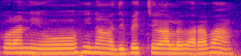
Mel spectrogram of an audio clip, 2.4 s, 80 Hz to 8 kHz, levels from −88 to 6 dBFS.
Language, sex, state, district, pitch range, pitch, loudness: Chakma, female, Tripura, Dhalai, 195-215 Hz, 200 Hz, -15 LUFS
